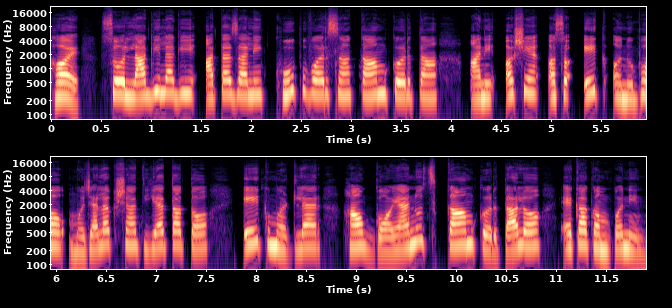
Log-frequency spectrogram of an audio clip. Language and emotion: Goan Konkani, neutral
